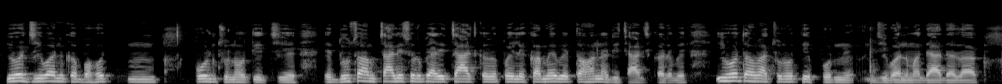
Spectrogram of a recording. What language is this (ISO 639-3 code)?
mai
